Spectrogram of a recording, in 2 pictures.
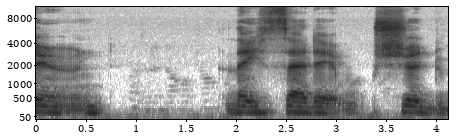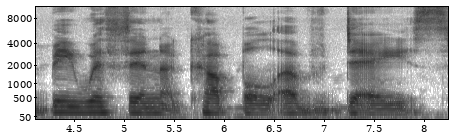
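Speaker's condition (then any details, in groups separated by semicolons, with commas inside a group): Essential tremor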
